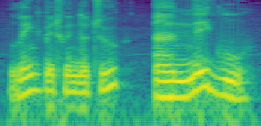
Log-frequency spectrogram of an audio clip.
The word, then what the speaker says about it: égout: Un égout. Final T not pronounced.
